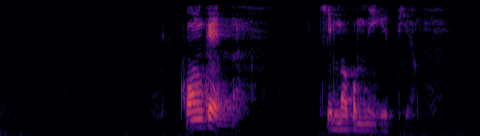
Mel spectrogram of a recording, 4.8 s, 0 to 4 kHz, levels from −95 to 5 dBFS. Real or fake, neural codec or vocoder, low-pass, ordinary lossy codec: real; none; 3.6 kHz; none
